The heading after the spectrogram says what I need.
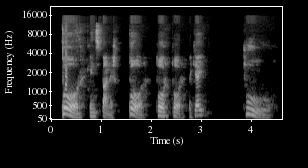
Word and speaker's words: pour: Pour. So OU, guys, if there's an O and a U, yeah, OB, the pronunciation, David, is OU. So it's not por.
